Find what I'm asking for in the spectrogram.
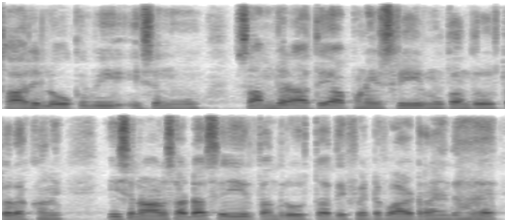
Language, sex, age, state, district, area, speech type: Punjabi, male, 30-45, Punjab, Barnala, rural, spontaneous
